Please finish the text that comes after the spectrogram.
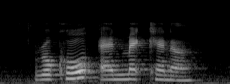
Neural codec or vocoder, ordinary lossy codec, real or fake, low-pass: none; none; real; 7.2 kHz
